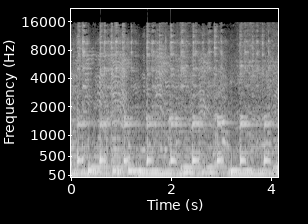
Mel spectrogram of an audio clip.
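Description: Live jaranan gamelan music played loud: a metal gong-chime strikes a steady beat of about two strokes a second over a higher repeated note and low gong tones.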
